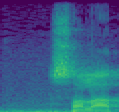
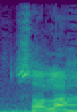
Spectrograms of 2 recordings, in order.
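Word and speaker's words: صلاة: তো হাইয়া আলা صلاح সালাহ হইতে হবে যদি কেউ صلاح শুধু বলে যেমন অনেকে সালা সালা সালা মানে লাম শুধু হইলো তো সালাহ মানে কিন্তু আগুন হয়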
